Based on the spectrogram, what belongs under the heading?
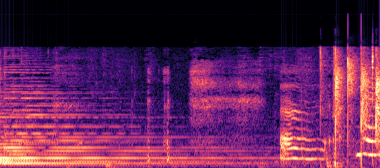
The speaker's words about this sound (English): This is a trick we learned last week. You have to clap, too. It sounds like there are more people here.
